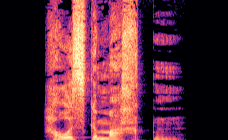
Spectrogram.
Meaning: inflection of hausgemacht: 1. strong genitive masculine/neuter singular 2. weak/mixed genitive/dative all-gender singular 3. strong/weak/mixed accusative masculine singular 4. strong dative plural
- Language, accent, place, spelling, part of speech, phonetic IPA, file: German, Germany, Berlin, hausgemachten, adjective, [ˈhaʊ̯sɡəˌmaxtən], De-hausgemachten.ogg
